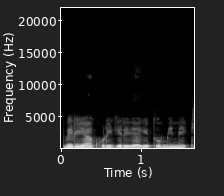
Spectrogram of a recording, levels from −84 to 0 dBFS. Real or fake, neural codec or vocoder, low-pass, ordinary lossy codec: fake; vocoder, 44.1 kHz, 128 mel bands, Pupu-Vocoder; 14.4 kHz; none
